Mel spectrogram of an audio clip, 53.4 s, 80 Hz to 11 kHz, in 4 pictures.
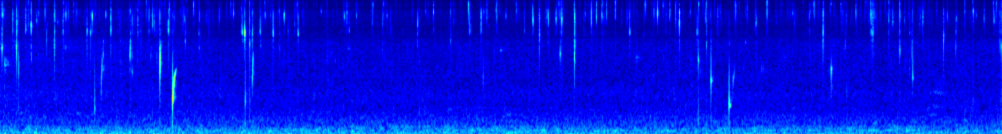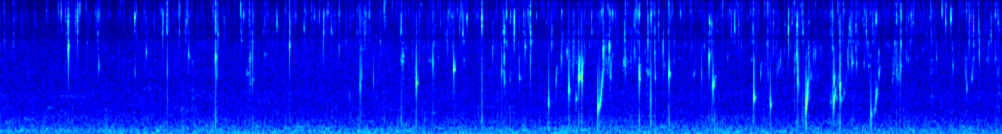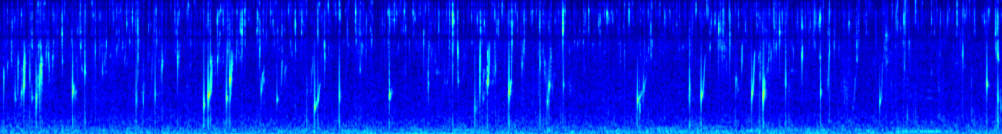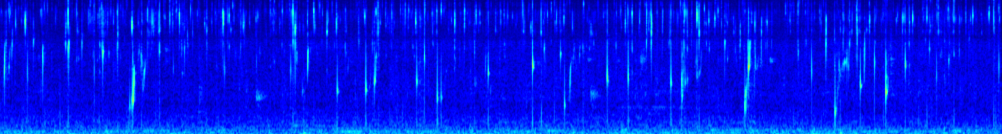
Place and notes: Mestni park, Slovenia - rain, drain, drops
3 August 2012, 20:05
